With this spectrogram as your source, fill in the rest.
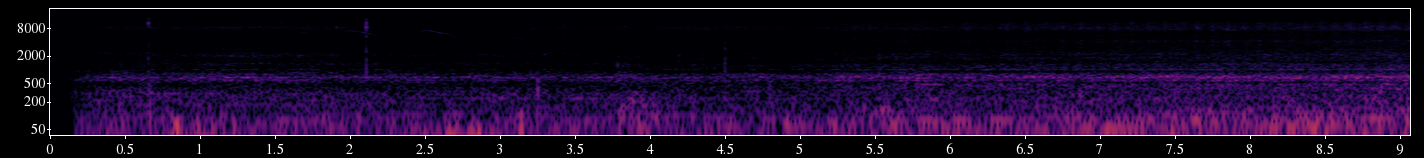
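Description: Tyres rumble over wooden planks.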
